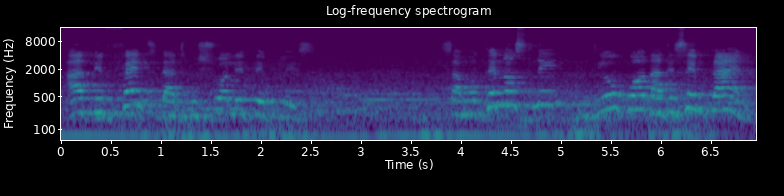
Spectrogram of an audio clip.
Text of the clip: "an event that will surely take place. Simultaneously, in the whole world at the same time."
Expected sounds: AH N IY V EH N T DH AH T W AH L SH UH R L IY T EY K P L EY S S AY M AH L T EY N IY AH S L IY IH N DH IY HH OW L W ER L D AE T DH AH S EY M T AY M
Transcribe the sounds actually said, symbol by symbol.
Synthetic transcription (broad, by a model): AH N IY F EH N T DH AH T W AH SH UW L IY T EY K P L EY S S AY M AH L T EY N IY S L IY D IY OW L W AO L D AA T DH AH S EY M T AY M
